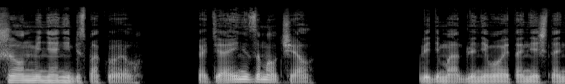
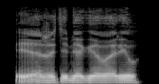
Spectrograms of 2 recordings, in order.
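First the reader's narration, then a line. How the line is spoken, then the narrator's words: Smirking grunt. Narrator (Russian): хмыкнул Дориан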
